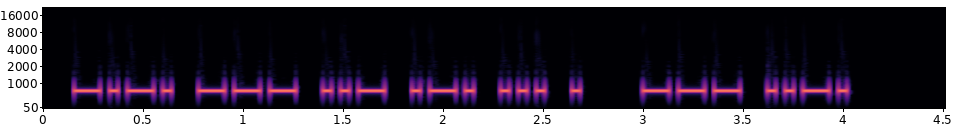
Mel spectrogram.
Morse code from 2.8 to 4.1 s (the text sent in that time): OF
